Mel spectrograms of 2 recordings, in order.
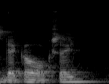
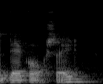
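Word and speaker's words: decoxide: Now, according to chemists, it's pretty awkward to pronounce deca oxide. They just find it convenient to remove the A and pronounce this as dec oxide.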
